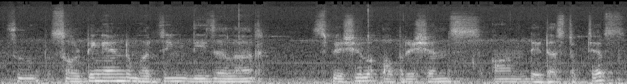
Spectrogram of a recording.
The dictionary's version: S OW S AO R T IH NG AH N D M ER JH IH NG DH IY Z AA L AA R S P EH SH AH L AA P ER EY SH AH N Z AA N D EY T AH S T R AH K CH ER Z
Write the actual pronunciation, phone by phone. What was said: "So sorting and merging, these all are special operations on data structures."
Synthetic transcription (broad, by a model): S OW S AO L T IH NG AH N D M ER JH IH NG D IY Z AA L AA R S P EH SH AH L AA P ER EY SH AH N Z AA N D EY T AH S T R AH K CH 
